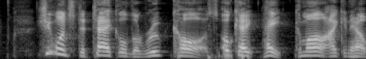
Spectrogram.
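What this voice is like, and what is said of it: Usual voice. Nothing is said of it.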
